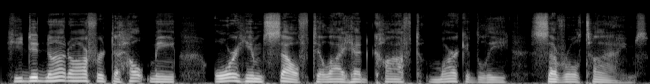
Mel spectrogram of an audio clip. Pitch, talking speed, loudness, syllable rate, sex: 125 Hz, 150 wpm, -18 LUFS, 4.1 syllables/s, male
